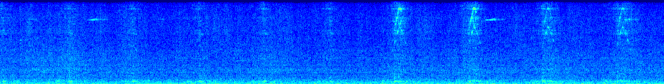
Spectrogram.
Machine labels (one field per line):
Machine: slide rail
